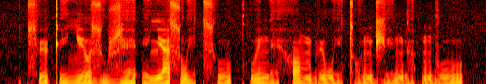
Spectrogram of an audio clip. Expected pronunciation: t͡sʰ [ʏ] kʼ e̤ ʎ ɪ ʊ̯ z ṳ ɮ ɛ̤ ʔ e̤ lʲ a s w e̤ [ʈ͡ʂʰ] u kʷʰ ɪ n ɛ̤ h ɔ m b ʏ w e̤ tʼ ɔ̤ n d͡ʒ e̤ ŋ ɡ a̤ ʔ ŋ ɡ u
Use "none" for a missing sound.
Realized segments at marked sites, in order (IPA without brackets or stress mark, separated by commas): ʏ, t͡sʰ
